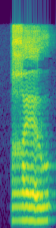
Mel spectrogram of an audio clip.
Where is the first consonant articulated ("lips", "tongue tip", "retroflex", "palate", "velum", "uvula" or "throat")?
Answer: uvula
